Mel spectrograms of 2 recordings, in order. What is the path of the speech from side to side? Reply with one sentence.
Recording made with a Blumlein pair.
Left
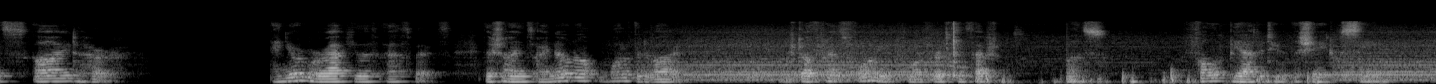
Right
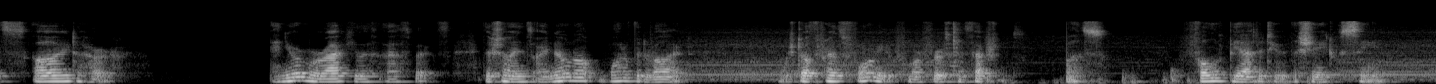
In this clip you hear the speech stay in one place.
